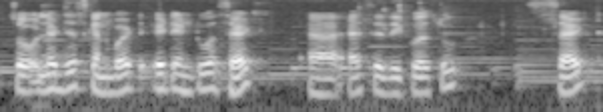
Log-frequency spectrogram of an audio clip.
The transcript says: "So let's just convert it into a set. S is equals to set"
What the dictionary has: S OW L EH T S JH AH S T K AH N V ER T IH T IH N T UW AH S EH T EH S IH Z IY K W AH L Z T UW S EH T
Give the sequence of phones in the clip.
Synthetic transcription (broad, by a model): S OW L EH T JH AH S T K AH N V ER T IH T IH N T UW AH S EH T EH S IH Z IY K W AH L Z T UW S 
